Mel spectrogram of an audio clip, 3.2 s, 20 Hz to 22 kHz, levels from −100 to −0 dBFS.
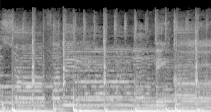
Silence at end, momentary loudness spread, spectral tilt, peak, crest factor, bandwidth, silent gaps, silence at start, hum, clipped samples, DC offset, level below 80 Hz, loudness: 0 s; 4 LU; -5 dB/octave; 0 dBFS; 8 dB; 14 kHz; none; 0 s; none; under 0.1%; under 0.1%; -10 dBFS; -12 LUFS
